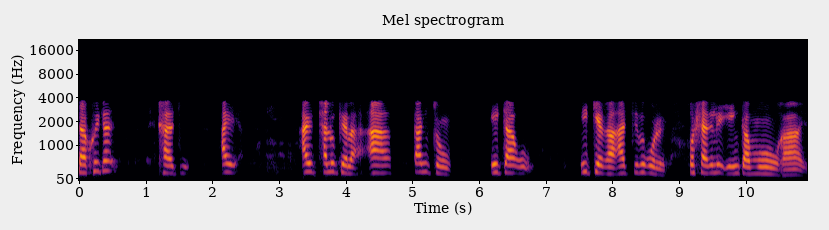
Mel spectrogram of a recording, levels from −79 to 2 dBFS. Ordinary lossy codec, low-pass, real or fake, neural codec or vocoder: none; 3.6 kHz; fake; codec, 24 kHz, 1.2 kbps, DualCodec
